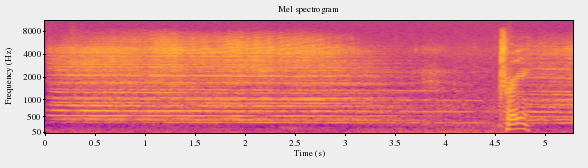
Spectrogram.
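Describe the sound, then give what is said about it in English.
A train horn blares in a long, steady, loud blast that slowly fades as the train rolls by, followed by a brief wavering tone near the end. “The train was blessed and felt like somebody needed to be blessed.”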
